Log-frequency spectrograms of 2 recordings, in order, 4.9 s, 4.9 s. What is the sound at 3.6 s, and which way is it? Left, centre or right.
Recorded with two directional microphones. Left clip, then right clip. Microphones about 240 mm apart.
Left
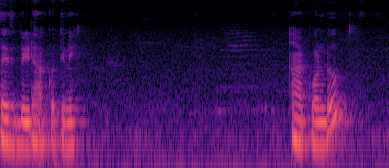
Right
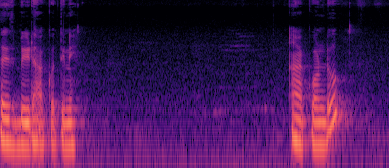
Speech, right.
